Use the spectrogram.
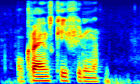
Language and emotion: Russian, neutral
